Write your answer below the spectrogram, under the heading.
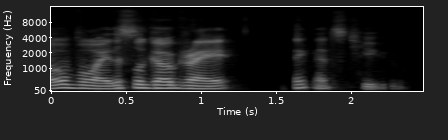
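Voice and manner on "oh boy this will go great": ordinary talk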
